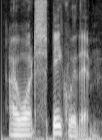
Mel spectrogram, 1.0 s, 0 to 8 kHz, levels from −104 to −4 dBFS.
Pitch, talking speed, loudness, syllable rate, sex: 120 Hz, 350 wpm, -16 LUFS, 6.6 syllables/s, male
